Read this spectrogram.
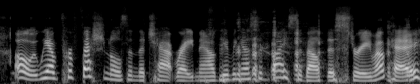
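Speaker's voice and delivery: mock sarcastic, professional-sounding tone. Retelling how the stream chat reacted: imitating sarcastic chat. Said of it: "professional sarcastic".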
